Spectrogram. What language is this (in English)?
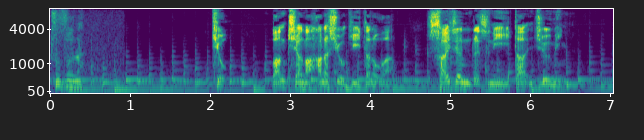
Japanese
